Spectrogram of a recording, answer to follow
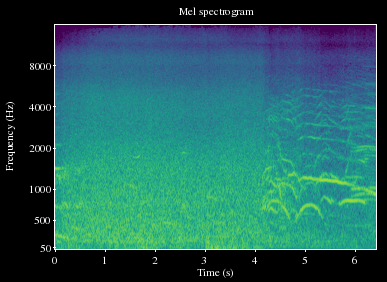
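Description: Churning whitewater of a river rapids raft ride, a loud, steady rush of water. From about four seconds in, several voices cry out over it in high, sliding tones.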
